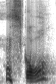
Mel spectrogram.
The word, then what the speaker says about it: Skol: Skull. Yeah, skull. Like a hard L.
